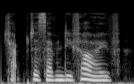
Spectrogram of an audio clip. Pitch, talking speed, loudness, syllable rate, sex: 200 Hz, 135 wpm, -15 LUFS, 5.3 syllables/s, female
